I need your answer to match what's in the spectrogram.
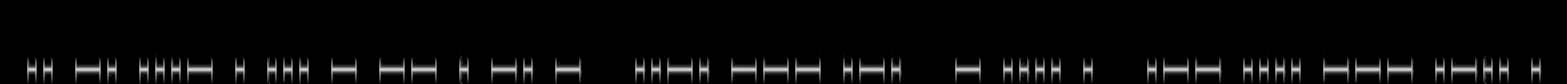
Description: Morse code, heard as a keyed tone, about 15 wpm, 700 Hz. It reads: INVESTMENT FOR THE WHOLE
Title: Sentences from Top 1000 Words - Review Part 4 - 15wpm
